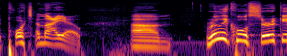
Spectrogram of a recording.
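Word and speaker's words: Portimão: i speak portuguese guys that's not how you pronounce the word it's portimo it's how it would normally be pronounced but nobody can say that so they say portamayo um really cool circuit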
